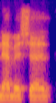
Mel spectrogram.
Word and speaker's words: Nemec: But looking at Simon Nemec, and there's different ways to say his name. I've been hearing Simone Nesmith or something like that. I have a buddy who's big on pronunciation for European players, and he knows how to do it correctly. But the English version is Simon Nemec, as far as I know.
